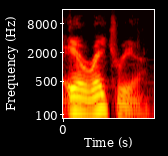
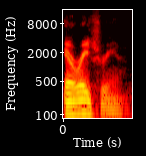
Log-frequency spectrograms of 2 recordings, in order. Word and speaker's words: Eritrea: He said he's pronounced or Eratria. Thank you very much. Eratrian.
